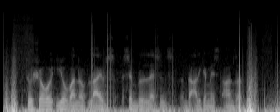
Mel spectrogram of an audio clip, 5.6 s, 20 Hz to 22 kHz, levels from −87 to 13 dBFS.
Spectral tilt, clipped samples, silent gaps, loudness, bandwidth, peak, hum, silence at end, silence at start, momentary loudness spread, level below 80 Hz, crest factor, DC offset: -10 dB/octave; under 0.1%; none; -25 LUFS; 4.5 kHz; 0 dBFS; none; 0 s; 0.05 s; 16 LU; -22 dBFS; 20 dB; under 0.1%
